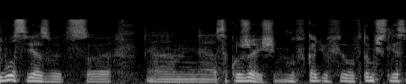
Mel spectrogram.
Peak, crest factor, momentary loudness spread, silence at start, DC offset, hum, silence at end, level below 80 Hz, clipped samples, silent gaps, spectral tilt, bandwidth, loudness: -14 dBFS; 16 dB; 11 LU; 0 s; under 0.1%; none; 0 s; -60 dBFS; under 0.1%; none; -5 dB/octave; 8.8 kHz; -30 LUFS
